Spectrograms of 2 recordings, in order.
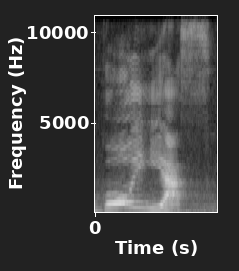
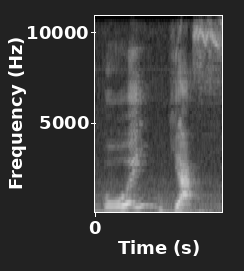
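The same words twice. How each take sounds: First: "Goiás" called out loud, weight on "ás"; stress on last syllable. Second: "Goiás" very slow, broken as "Goi... ás"; split into syllables. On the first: Teacher reading out an example word, loud stressed "Goiás". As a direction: say Goiás loudly as one word, pushing "ás". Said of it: "É a última sílaba também". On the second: Teacher showing pupils the last syllable, slow split "Goi-ás". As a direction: stretch Goiás out, setting "ás" apart. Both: Shown as a demonstration.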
